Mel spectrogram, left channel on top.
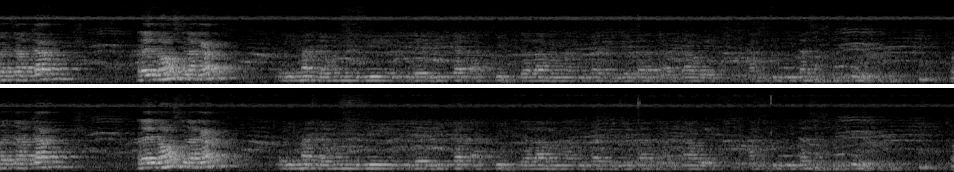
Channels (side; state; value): both; normal; correlation 0.59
